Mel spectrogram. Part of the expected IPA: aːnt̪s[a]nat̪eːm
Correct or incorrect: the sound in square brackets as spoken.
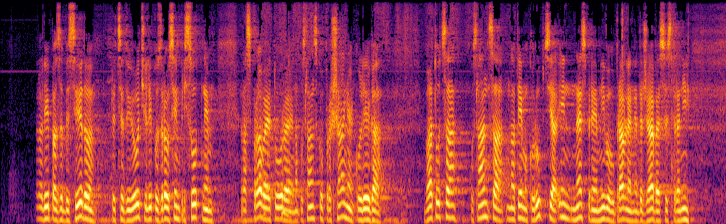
correct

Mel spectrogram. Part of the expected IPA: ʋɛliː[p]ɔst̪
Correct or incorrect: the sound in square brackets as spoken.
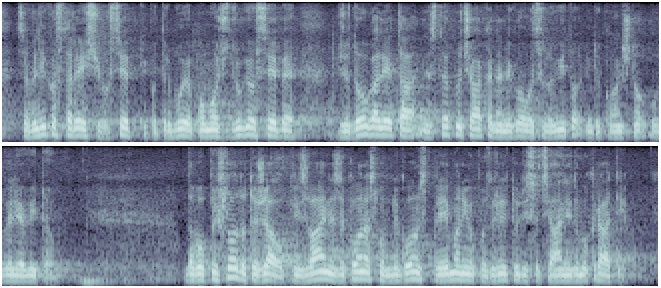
incorrect: k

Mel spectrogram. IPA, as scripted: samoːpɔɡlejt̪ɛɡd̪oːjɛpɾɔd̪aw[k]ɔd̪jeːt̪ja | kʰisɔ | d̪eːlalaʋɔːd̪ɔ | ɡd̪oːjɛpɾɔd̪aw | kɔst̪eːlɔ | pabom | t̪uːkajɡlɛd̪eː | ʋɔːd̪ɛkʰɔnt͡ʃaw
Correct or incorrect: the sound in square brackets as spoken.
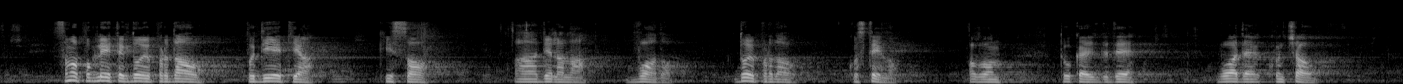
incorrect: p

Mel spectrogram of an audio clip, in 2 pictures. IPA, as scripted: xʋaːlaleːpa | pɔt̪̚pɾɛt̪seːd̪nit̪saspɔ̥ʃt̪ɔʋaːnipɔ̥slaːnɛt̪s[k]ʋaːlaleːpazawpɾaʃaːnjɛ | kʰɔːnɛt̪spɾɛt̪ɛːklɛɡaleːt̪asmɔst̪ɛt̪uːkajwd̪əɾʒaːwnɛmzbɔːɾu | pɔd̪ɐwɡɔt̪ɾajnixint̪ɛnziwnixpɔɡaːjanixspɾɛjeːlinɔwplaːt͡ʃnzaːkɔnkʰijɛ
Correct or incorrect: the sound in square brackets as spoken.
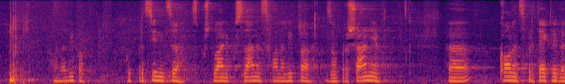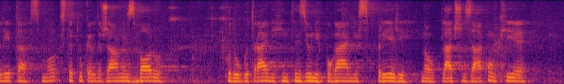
incorrect: x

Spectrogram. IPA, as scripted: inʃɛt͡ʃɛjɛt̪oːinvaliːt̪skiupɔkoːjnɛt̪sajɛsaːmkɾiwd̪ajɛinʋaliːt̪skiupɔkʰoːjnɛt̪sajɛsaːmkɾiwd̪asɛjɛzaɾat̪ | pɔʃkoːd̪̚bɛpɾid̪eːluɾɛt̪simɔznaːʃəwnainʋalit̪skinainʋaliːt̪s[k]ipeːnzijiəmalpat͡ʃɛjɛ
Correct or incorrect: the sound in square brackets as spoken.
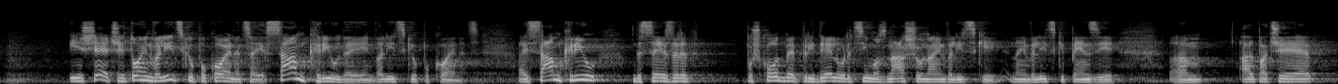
correct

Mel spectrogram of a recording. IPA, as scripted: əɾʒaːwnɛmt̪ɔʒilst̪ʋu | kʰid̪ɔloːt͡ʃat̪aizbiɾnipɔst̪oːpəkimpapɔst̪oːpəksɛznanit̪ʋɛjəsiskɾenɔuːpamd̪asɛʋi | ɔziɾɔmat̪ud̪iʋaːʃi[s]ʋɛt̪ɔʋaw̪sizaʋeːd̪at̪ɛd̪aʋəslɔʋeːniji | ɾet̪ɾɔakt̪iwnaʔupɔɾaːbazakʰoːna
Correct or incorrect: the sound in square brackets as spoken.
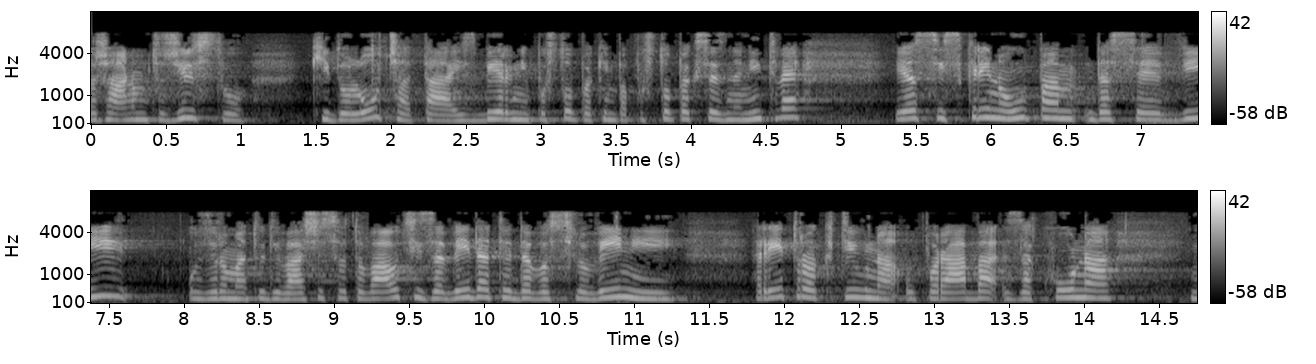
correct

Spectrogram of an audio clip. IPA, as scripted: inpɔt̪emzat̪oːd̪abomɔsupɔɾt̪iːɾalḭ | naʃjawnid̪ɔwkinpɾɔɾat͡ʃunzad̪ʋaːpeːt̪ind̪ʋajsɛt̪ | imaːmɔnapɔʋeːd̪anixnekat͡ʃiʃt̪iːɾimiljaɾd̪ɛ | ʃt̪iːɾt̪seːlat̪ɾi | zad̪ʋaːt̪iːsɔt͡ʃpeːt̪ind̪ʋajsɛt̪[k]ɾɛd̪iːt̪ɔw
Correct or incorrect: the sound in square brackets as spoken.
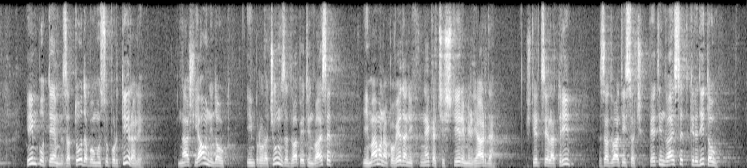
correct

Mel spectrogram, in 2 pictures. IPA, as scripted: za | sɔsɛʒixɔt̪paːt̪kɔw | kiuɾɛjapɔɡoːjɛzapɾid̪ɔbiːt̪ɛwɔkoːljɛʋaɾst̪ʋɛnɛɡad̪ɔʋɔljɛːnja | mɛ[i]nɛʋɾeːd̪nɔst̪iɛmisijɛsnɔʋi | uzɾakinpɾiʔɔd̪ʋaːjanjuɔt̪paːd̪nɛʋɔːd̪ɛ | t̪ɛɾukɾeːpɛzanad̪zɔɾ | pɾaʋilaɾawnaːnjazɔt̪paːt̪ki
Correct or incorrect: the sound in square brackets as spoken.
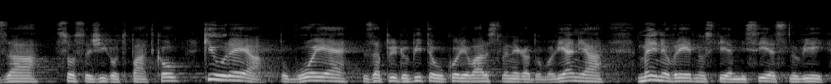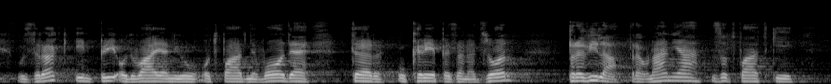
incorrect: j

